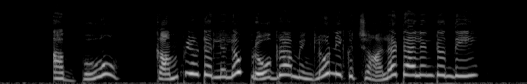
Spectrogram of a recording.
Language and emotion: Telugu, surprised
